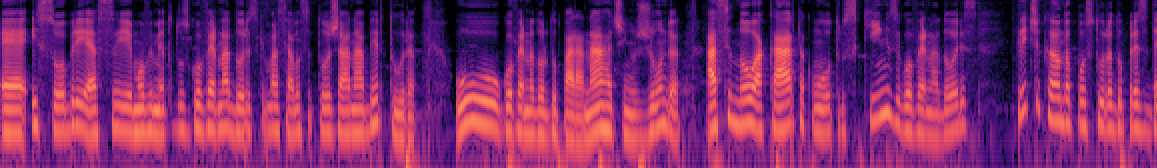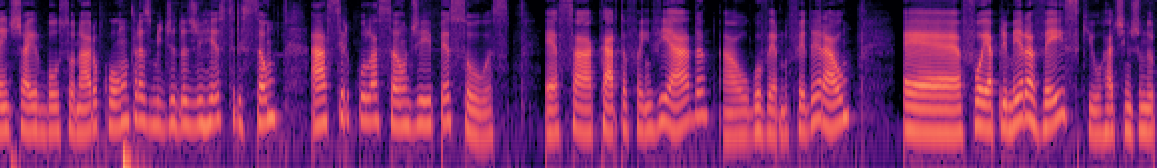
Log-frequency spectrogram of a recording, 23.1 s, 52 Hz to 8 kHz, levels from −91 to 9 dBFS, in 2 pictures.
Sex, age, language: female, 30-49, Portuguese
